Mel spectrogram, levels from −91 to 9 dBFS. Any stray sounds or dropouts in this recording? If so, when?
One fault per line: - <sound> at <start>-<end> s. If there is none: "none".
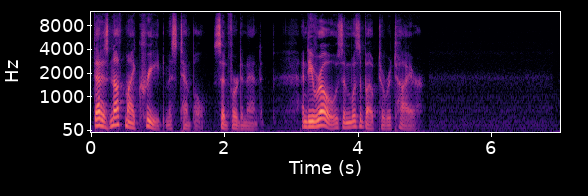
none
